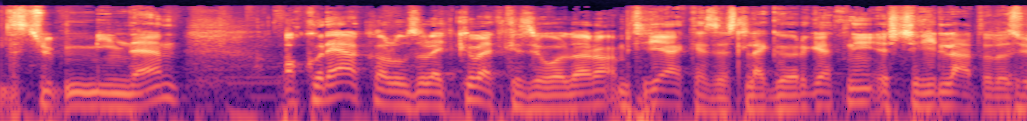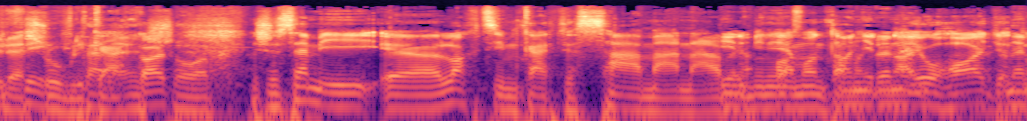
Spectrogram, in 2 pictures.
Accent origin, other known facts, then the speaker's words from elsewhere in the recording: Hungary; Magyar vagyok, hazafi vagyok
